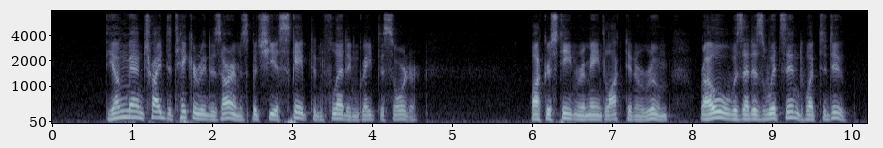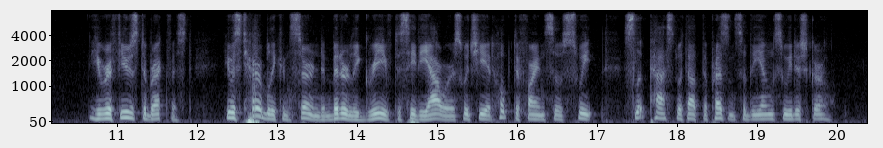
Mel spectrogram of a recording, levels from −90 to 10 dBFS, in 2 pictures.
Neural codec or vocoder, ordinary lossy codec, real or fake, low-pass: none; Opus, 24 kbps; real; 7.2 kHz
